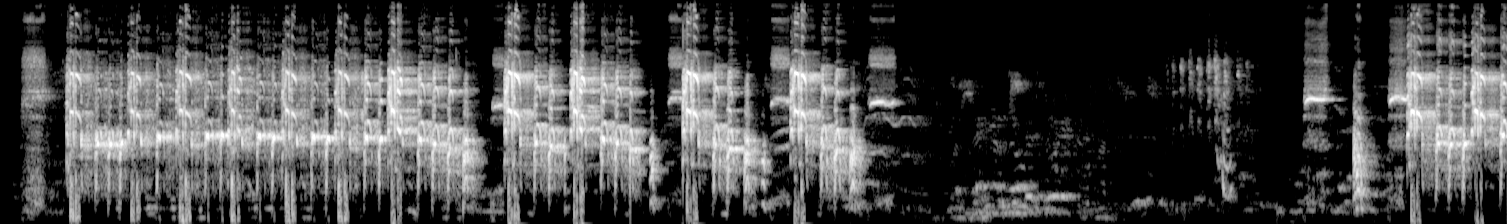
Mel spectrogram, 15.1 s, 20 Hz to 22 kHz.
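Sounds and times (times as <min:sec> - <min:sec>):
francolin shrill calls: 0:00.3 - 0:09.2, 0:13.1 - 0:15.0.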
